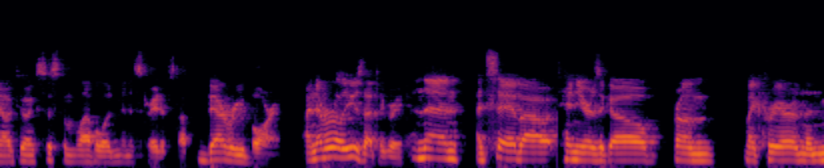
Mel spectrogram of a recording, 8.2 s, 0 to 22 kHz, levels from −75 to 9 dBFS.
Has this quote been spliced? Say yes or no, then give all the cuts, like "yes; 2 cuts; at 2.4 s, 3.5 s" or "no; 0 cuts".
yes; 2 cuts; at 2.8 s, 4.1 s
